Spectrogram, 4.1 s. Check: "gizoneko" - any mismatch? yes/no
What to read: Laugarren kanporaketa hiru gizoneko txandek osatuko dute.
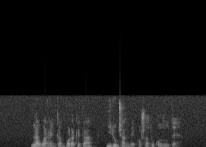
yes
